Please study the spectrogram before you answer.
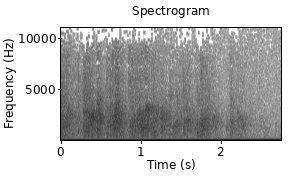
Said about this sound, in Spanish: Démele un aplauso al Señor por ese deseo que nos da.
